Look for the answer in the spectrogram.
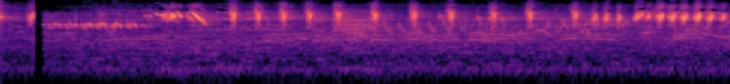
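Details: Queensland wetland tawny grassbird: a steady level whistle, then a sharp downslurred note, followed by a quick series of high clicking ticks that speed up into a rattle at the close; faint bird chatter throughout.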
